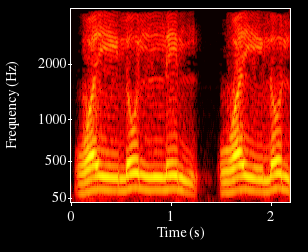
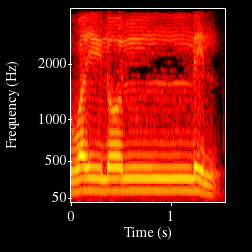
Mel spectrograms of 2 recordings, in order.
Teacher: إدغام بغير غنة، إدغام بغير غنة · Shown in: first take · ويل لل ويل ولا نقول ويل لل، وهذه كذلك لأنه هذا يسمى غنة ما لا يغن، غنة ما لا يغن.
